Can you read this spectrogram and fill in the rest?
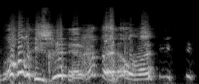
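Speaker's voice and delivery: high squeal through laughter; laughing in disbelief. Real, not acted. Laughing at own words.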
